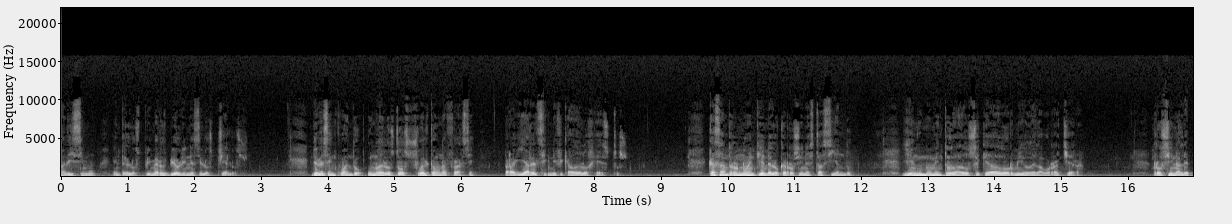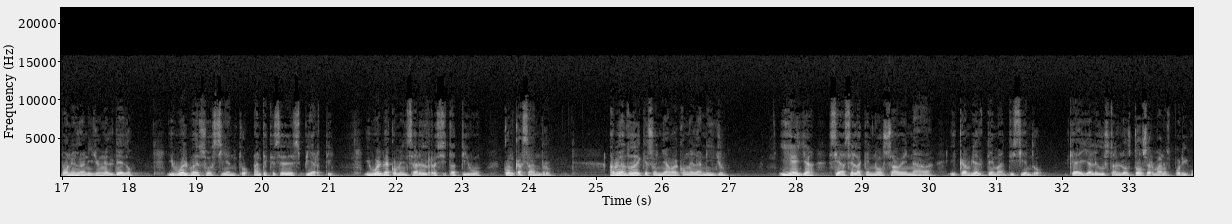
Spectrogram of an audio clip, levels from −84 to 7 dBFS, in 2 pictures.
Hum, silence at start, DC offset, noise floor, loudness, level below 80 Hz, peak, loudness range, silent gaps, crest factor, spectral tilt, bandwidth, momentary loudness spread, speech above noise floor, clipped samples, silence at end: none; 0 s; under 0.1%; -46 dBFS; -15 LUFS; -36 dBFS; 0 dBFS; 4 LU; none; 16 dB; -8 dB/octave; 10 kHz; 13 LU; 32 dB; under 0.1%; 0 s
